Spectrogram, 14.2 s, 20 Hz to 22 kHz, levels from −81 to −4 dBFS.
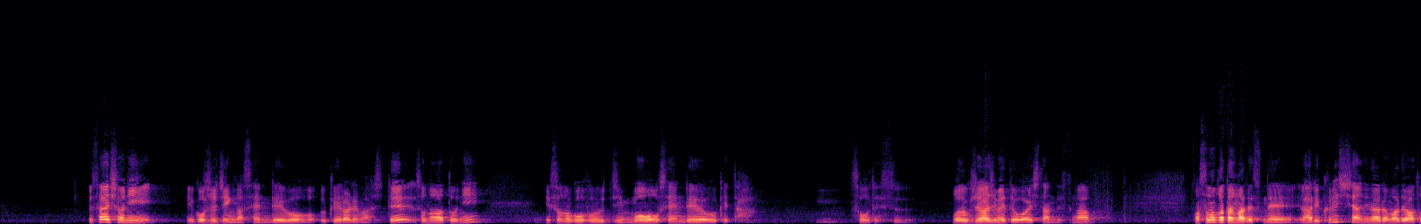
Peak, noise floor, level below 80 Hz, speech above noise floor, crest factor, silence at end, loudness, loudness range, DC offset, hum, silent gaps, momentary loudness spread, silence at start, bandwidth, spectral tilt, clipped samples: -2 dBFS; -64 dBFS; -78 dBFS; 41 dB; 22 dB; 0 s; -23 LUFS; 5 LU; under 0.1%; none; none; 15 LU; 0.9 s; 7.6 kHz; -5 dB/octave; under 0.1%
